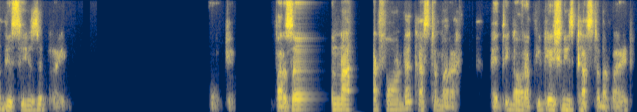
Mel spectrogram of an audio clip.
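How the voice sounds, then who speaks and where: A man's voice: medium pitch, breathy edge, low-quality recording. A man with a Telugu Indian accent giving an informal live programming lecture, often repeating phrases and checking that his students follow. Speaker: programming instructor.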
